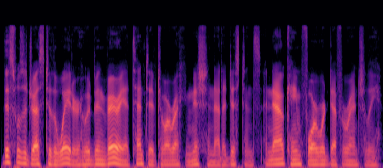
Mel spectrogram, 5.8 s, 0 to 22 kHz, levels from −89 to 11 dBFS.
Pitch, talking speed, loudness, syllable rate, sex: 95 Hz, 230 wpm, -20 LUFS, 6.9 syllables/s, male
